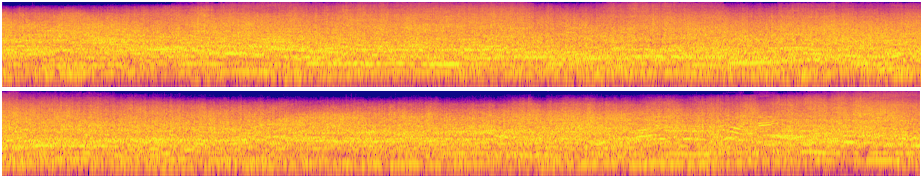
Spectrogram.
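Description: Several race car engines roar loudly as the cars speed past on a dirt track.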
